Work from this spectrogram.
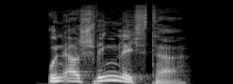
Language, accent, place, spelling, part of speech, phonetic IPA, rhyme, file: German, Germany, Berlin, unerschwinglichster, adjective, [ʊnʔɛɐ̯ˈʃvɪŋlɪçstɐ], -ɪŋlɪçstɐ, De-unerschwinglichster.ogg
- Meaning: inflection of unerschwinglich: 1. strong/mixed nominative masculine singular superlative degree 2. strong genitive/dative feminine singular superlative degree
